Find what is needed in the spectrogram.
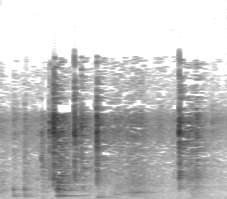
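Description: A few light clicks and taps as a snap-off utility knife and a styrofoam sheet are handled on a cutting mat, with sharp clicks about half a second in, around a second in and again near the end.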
